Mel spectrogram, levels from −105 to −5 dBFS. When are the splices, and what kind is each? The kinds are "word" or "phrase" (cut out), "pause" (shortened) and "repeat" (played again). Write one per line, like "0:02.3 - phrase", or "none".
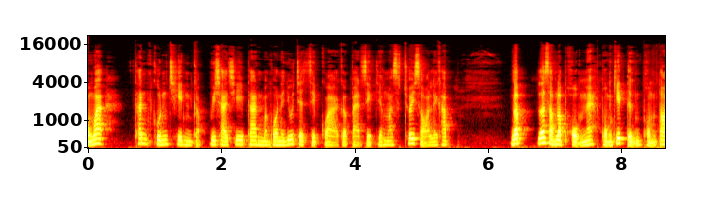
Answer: none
